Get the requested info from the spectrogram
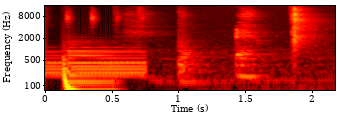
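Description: A loud music sting, deep bass notes under a quick high ticking beat, cuts off just under a second in. Finger snaps then begin, about two a second, with a woman's voice calling "hey".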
